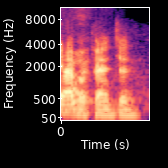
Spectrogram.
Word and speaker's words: Gabapentin: You say, how do you how do you pronounce it? Gapin. Gabapentin.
